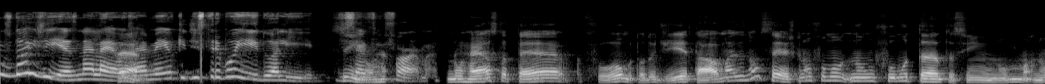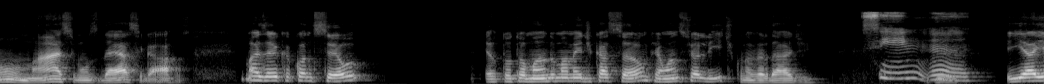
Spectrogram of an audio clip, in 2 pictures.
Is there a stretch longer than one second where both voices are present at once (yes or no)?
no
